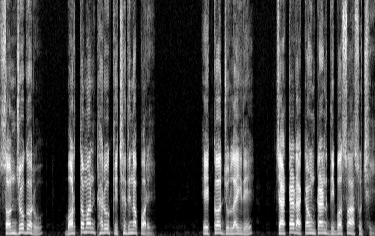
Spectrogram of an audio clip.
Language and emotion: Odia, neutral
